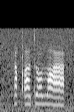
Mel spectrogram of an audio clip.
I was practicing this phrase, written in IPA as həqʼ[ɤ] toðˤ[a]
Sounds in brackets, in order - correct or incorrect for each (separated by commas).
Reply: correct, correct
